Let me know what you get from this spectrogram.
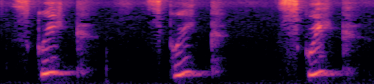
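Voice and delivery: very high tiny squeaks; very high mousy squeak voice; mouse squeaks. Pretend. Mouse sounds in farm book.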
